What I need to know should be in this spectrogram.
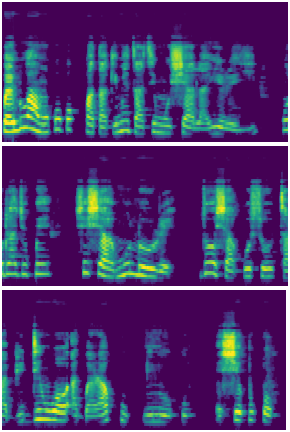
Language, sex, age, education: Yoruba, female, 60+, tertiary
